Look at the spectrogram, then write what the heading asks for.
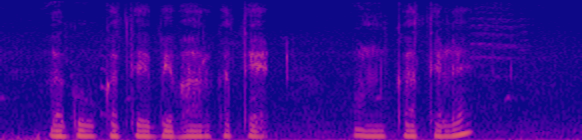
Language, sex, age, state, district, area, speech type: Santali, male, 60+, Jharkhand, East Singhbhum, rural, spontaneous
